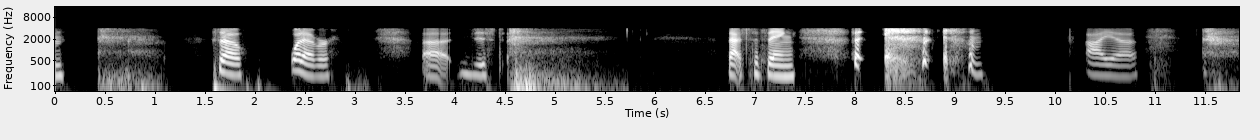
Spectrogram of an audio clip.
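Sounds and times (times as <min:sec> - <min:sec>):
speech: 0:00.0 - 0:00.2, 0:01.6 - 0:03.0, 0:03.7 - 0:04.9, 0:06.8 - 0:08.1, 0:10.3 - 0:11.7
harsh coughing: 0:08.0 - 0:09.3.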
